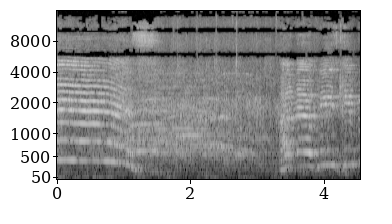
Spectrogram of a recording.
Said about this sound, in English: keep a round of applause going for Mr. Kevin Quantum Momentum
